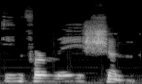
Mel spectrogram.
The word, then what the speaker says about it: information: que significan información personal la t de information se pronuncia como si fuera una sh personal information personal information y usaremos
